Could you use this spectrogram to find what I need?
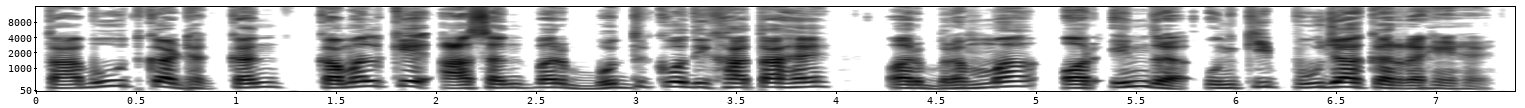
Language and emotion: Hindi, neutral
